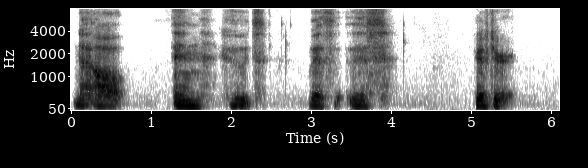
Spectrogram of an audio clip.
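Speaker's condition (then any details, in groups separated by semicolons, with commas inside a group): Parkinson's; about 18 years since onset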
